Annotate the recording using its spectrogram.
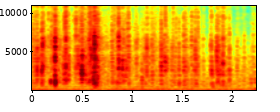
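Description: Clear plastic packaging of a paper ephemera pack rustling and crinkling as hands turn it over and pull at it: a quick, irregular run of crisp crackles.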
